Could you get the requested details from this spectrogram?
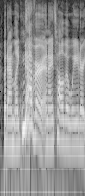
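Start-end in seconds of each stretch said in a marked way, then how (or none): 0.4-0.7 sudden high, loud "Never"; defiant shout. Retold or imitated. Herself defying her own brain, loud and high.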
